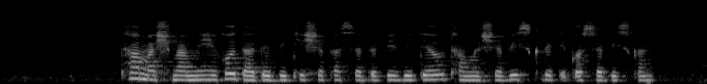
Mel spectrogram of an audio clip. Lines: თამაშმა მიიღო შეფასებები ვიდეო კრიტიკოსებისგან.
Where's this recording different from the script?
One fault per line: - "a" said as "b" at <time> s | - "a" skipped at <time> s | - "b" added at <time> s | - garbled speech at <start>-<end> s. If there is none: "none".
- "დადებითი" added at 2.5 s
- "თამაშების" added at 4.6 s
